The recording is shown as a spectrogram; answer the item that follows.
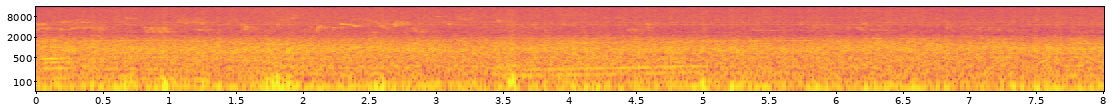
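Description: Quiet outdoor ambience: a low, uneven rumble on the microphone with a few faint bird chirps.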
